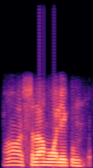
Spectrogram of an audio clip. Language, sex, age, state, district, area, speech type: Urdu, male, 45-60, Bihar, Supaul, rural, conversation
